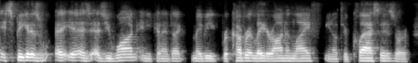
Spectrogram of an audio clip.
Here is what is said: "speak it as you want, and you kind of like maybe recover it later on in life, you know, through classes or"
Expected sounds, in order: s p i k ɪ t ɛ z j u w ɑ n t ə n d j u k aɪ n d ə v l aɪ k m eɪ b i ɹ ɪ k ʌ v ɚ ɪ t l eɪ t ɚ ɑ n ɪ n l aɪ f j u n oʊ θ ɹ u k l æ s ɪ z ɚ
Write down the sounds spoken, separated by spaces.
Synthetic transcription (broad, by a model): s p i k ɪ t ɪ z j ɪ w ɑ n t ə n j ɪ k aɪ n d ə l aɪ k m eɪ b i ɹ ɪ k ʌ v ɚ ɪ t l eɪ t ɚ ɑ n ɪ n l aɪ f j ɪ n oʊ θ ɹ u k l æ s ɪ z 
